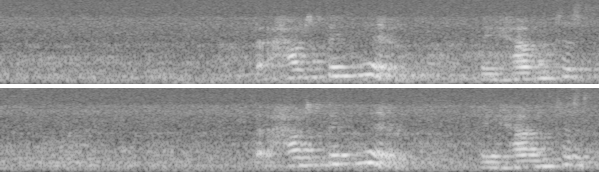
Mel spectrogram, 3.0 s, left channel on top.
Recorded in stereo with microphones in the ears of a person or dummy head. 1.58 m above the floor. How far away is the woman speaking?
About 3 m.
